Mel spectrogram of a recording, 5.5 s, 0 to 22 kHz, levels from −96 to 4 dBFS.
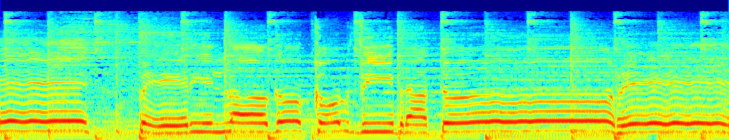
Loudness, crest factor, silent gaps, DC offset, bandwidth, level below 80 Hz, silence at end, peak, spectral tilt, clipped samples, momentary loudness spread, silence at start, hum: -12 LUFS; 10 dB; none; under 0.1%; 16 kHz; -32 dBFS; 0 s; -2 dBFS; -5 dB/octave; under 0.1%; 4 LU; 0 s; none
